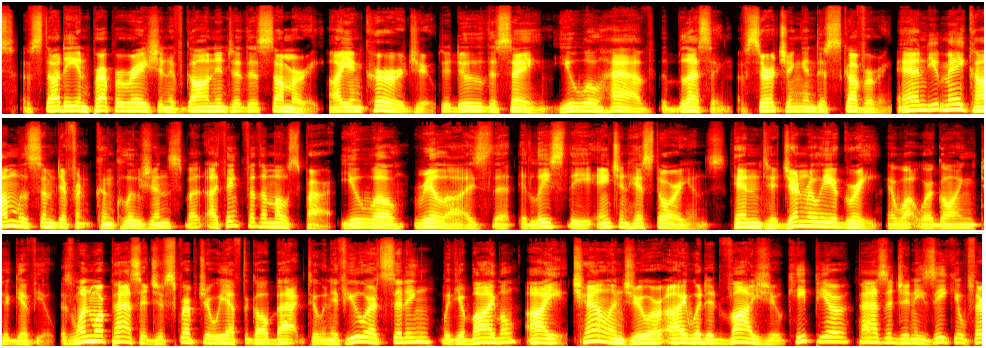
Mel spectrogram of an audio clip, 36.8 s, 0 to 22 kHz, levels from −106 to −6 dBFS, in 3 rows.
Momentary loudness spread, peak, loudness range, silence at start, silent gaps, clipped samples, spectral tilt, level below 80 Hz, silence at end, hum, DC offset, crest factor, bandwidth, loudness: 11 LU; 0 dBFS; 4 LU; 0 s; none; under 0.1%; -4.5 dB/octave; -56 dBFS; 0 s; none; under 0.1%; 18 dB; 19 kHz; -19 LUFS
